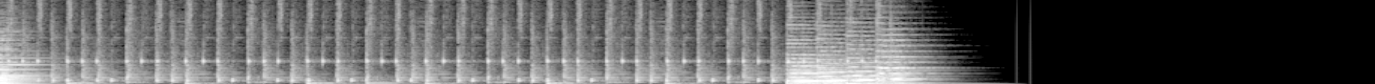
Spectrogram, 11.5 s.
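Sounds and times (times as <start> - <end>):
funky percussion: 0.0 - 7.6.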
